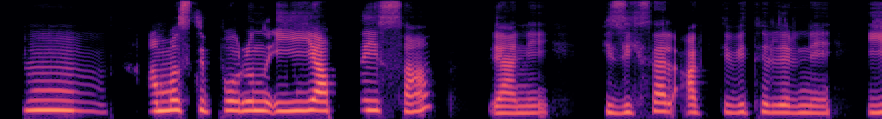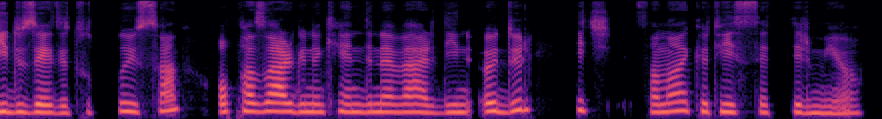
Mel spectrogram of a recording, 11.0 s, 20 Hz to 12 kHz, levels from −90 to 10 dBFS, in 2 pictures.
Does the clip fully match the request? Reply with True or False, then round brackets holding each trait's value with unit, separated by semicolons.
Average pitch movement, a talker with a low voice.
False (3.2 semitones; 225 Hz)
